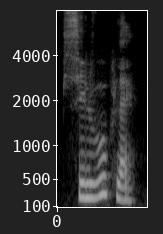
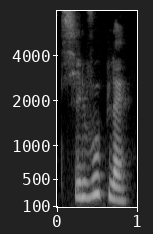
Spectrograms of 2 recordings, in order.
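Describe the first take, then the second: No difference in how they are said.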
